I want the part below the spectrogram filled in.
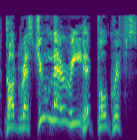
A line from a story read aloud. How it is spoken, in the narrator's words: at the top of his voice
